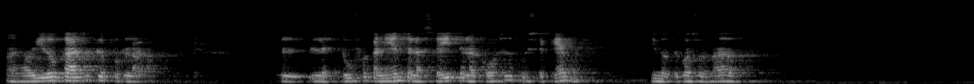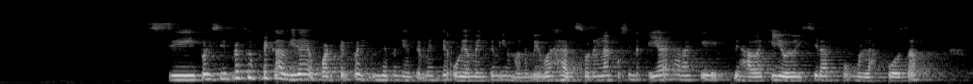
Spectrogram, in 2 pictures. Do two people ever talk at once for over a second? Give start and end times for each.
none

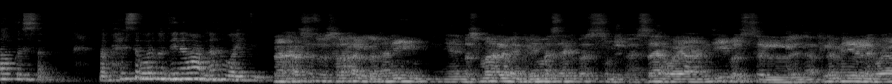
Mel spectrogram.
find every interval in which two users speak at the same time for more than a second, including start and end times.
none

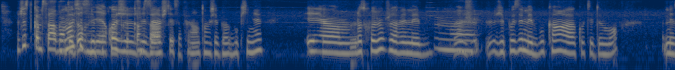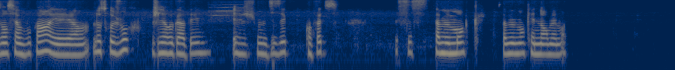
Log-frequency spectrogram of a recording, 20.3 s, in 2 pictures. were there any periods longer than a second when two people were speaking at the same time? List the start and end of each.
0.9-2.4

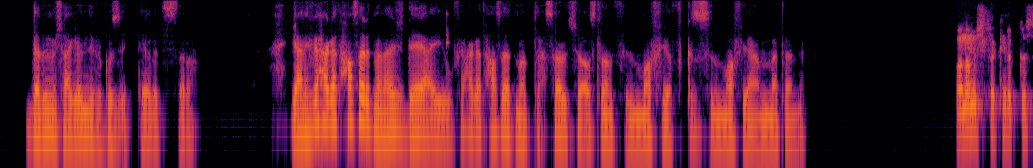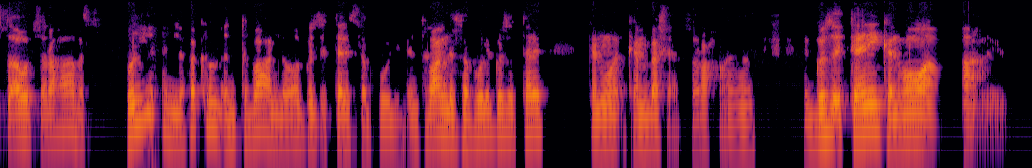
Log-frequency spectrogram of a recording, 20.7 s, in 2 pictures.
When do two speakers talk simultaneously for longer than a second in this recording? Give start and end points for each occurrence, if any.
none

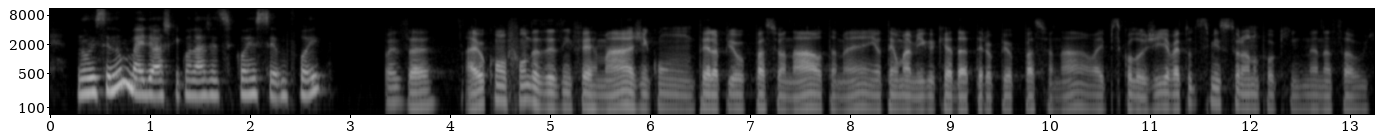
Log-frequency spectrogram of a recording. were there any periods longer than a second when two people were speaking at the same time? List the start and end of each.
none

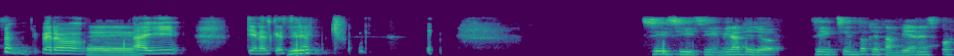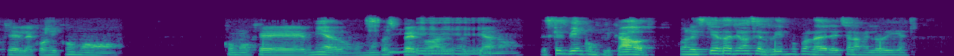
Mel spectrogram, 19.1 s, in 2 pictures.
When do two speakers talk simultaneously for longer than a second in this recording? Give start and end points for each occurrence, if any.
13.2-14.6

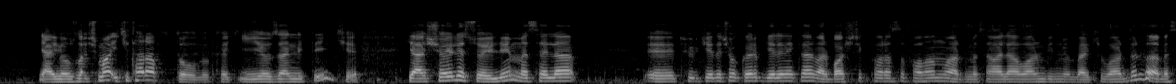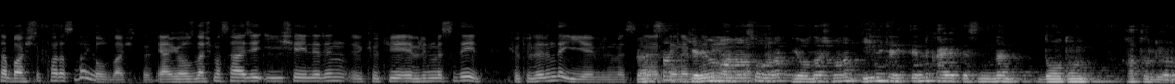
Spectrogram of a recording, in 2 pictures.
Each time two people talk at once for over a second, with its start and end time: 18.1-19.5

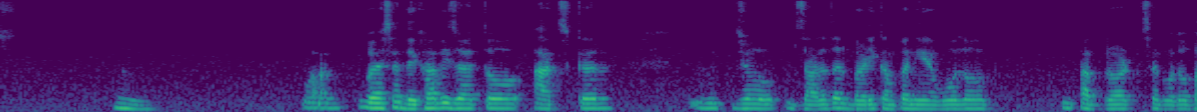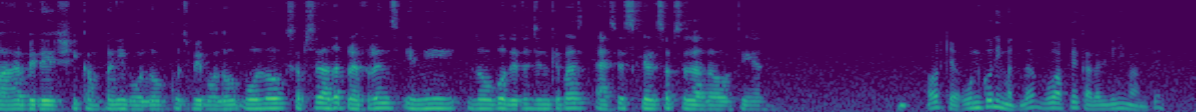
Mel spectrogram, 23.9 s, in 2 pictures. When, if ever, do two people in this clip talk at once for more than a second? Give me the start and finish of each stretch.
none

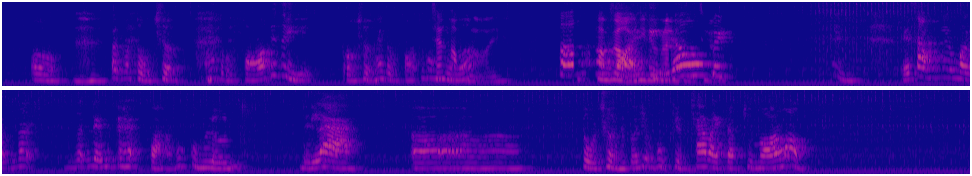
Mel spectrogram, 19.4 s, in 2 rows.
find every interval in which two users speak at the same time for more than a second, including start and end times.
6.0-7.2

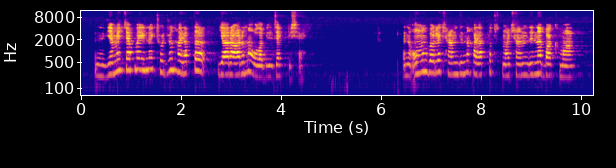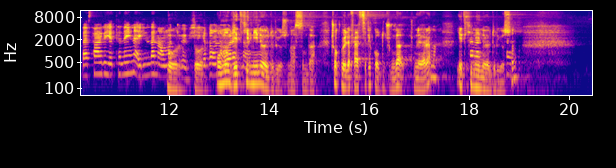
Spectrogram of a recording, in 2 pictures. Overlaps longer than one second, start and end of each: 12.0-14.0

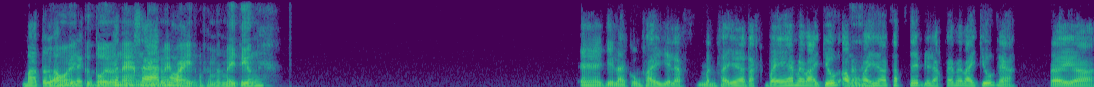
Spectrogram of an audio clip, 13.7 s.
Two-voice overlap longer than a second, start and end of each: 0.6-2.3

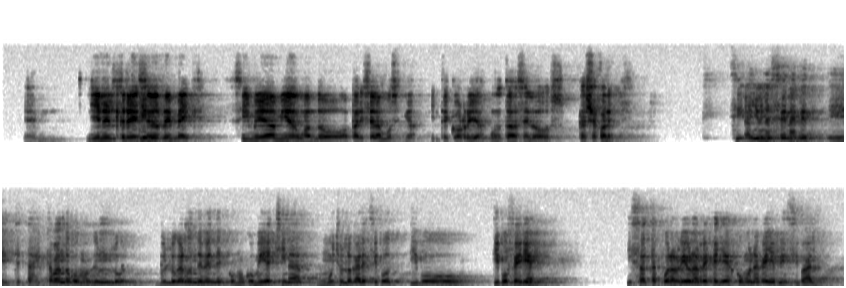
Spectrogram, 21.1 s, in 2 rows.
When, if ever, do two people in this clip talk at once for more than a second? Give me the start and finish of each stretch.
none

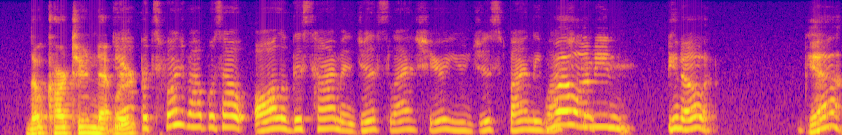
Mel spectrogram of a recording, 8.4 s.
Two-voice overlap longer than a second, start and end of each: none

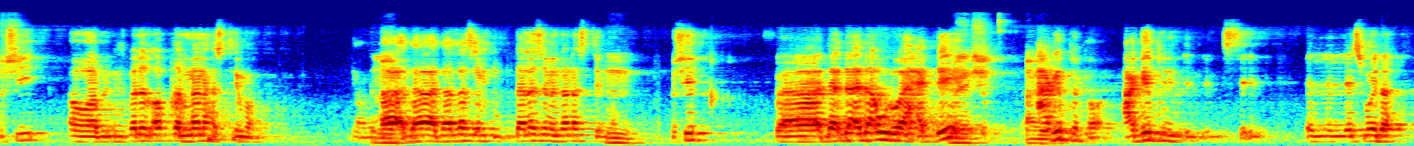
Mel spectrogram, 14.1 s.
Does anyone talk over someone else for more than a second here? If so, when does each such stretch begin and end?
none

